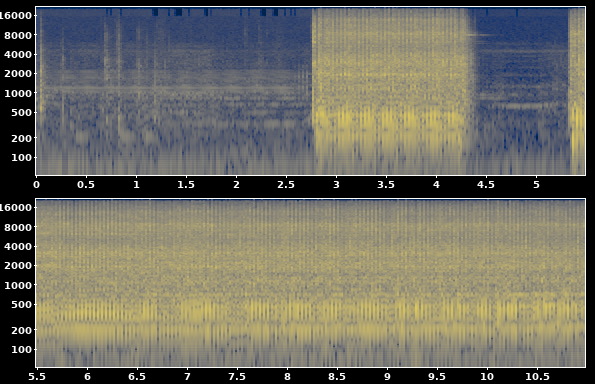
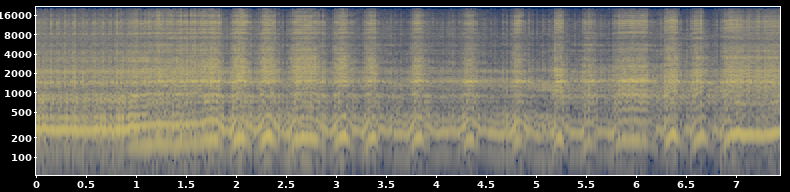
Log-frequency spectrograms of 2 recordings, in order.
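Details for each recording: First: HPI Savage SS nitro RC truck, first start attempt after years in a shed, primed with glow starter on: high-pitched buzzing bursts that catch, cut out after a second, then roar again; engine fires but won't stay running, cause unconfirmed. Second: HPI Savage SS nitro RC engine after years in a shed, crankcase filled with penetrating oil and possibly old nitro: steady buzz with quick throttle blips rising and falling cleanly, deep and throaty; picks up crisply and runs well.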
